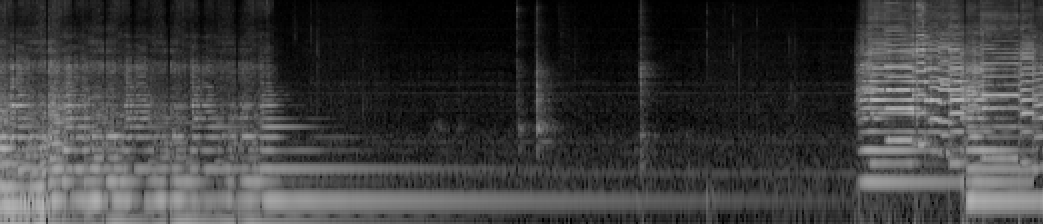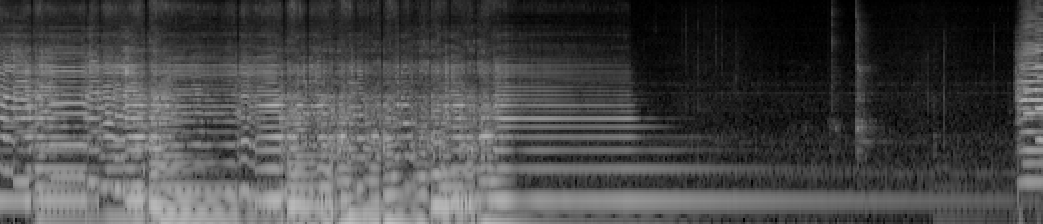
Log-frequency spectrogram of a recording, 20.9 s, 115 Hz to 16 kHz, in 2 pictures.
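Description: Six-string electric violin, bowed and played direct through an Avalon U5 Class A preamp, covering deep cello-like low notes as well as high ones. A phrase ends early on with notes that ring and fade slowly into a near-silent gap with a couple of faint clicks. Playing starts again about eight seconds in with the preamp's second preset EQ curve (no high-cut), then fades out again with long ringing notes.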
